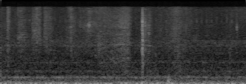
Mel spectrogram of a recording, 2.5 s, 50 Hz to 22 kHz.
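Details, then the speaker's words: Petrol engine idling when stopped, quiet while moving, with power loss and high fuel use: uneven pulsing idle with faint light knocks; code P0300 random misfire, no spark or injector power suspected. "Y si oyen el golpe que se oye, no sé si lo alcancen a identificar. El código dice que es el 300 Random Misfire."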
